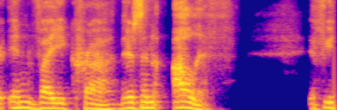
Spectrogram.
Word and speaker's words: Vayikra: If you don't know what an aleph is, it's again the very, very last letter, Vayikra. And the aleph is silent. That's the letter aleph. No sound.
